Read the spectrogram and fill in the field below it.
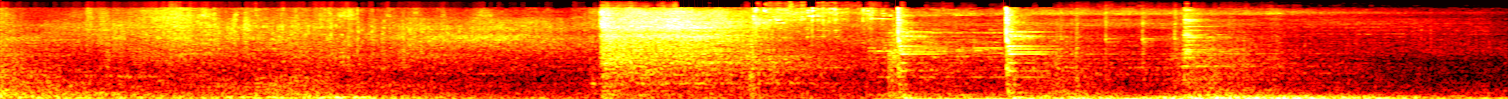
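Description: Fire spell cast in Hogwarts Legacy: a sudden burst near the three-second mark, then sharp crackling pops and clinks around five seconds over a steady game ambience, with no talking.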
